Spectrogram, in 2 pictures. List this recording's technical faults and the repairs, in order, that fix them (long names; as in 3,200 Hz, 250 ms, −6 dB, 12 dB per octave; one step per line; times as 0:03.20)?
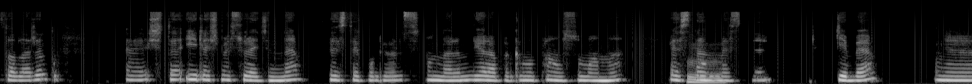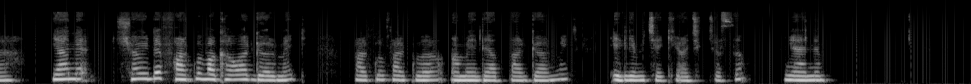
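surface crackle 23 per second −27 dBFS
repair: click removal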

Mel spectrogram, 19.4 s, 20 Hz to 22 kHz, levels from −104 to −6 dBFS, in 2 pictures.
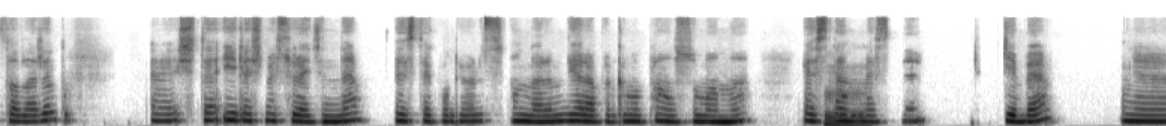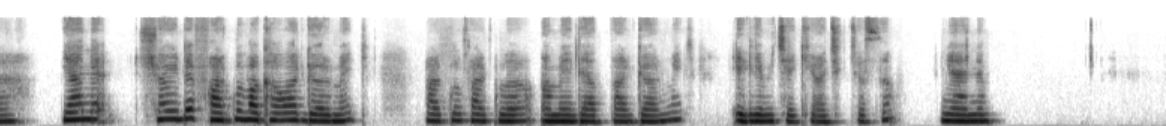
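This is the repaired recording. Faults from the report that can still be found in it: none of them is left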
